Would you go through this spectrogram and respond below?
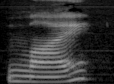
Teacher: Now from the angle, my, I as in by diphthong, jaw drops for the first part, and then the middle front part of the tongue moves up for the second part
